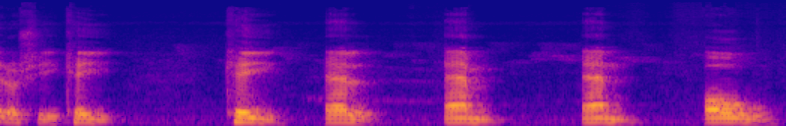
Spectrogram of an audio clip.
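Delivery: ordinary delivery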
